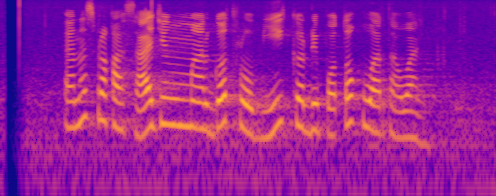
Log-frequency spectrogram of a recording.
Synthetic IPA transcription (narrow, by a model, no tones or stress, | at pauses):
ʔɛnəspɾakasad͡ʒɨŋmarɡɔt̪rɔbikɨrdipɔt̪ɔkuwart̪awan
